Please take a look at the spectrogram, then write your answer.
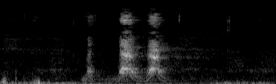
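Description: A dog barks twice in quick succession at a rural farm, the two sharp barks fairly close and standing out over quiet background rustle.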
